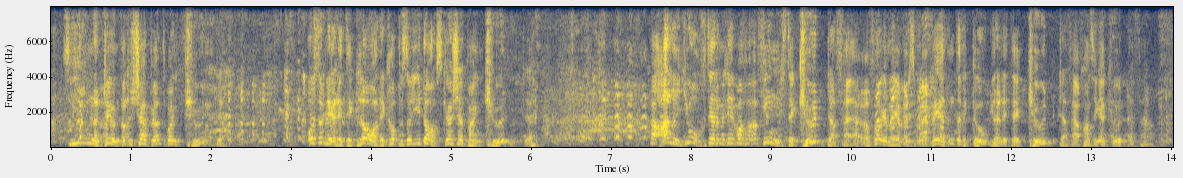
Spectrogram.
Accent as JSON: {"language": "Swedish", "country": "Sweden", "said": "Vi i Sverige"}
